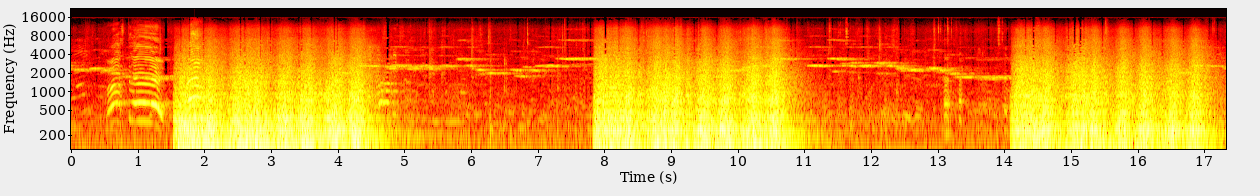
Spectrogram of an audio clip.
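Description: Many feet march and shuffle on a paved street.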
